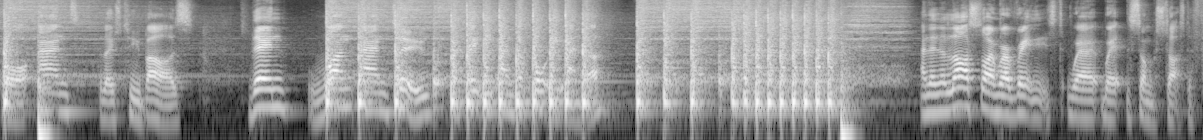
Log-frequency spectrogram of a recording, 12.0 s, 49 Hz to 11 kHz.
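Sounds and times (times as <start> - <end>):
electronic drum strokes: 3.2 - 9.2.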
